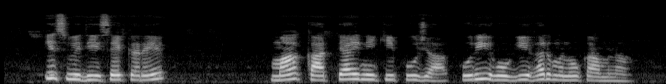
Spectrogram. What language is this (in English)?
Hindi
